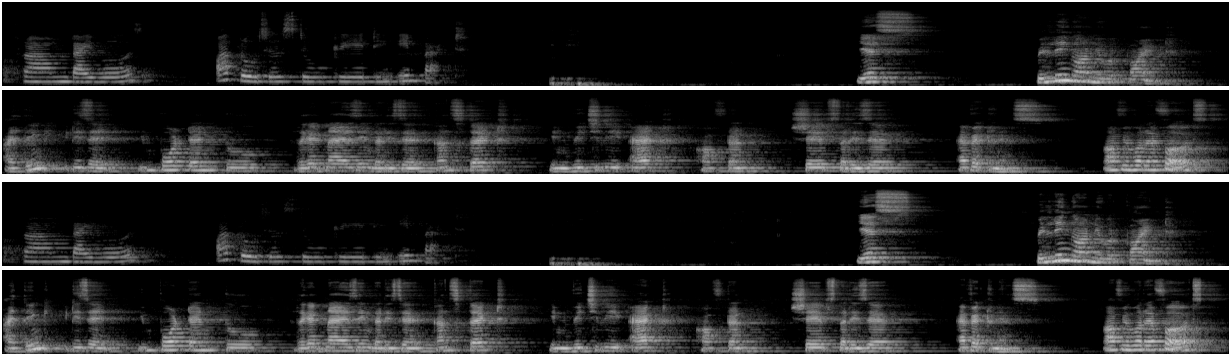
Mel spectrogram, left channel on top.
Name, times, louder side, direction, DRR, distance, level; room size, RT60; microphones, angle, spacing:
voice 1, 0.0-1.4 2.1-4.6 5.6-5.8, left 3 dB, 65° left, 1.5 m, -36 dB
voice 2, 8.5-9.1 10.3-11.7 12.3-14.9 15.2-17.3 17.7-19.0 19.2-21.3 21.8-22.6 23.3-24.3, right 2 dB, 70° right, 2.9 m, -24 dB
28.0 x 17.5 x 9.2 m
head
